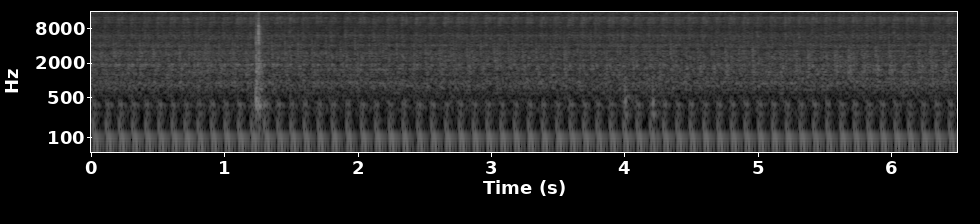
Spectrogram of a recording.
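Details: Keeway 125cc with Suzuki GN/GS engine, running after a replaced battery cured the no-start: steady, even single-cylinder idle with soft pulses around three per second, no knocks or rattles; sounds healthy, normal idle.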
